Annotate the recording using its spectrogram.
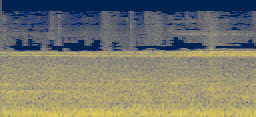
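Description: Shoes thud and squeak on a hard floor as a girl runs.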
